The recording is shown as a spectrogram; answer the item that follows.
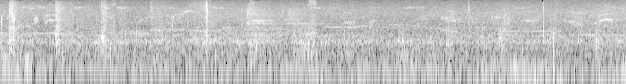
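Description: Footsteps of someone walking with the camera, a series of light steps about two a second, over a steady low background noise.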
